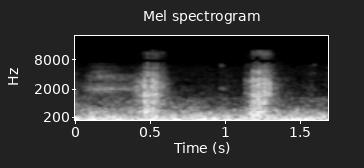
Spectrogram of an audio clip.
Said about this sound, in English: Mouth closed. I don't know how to make it any better than that. I'm literally just chewing.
